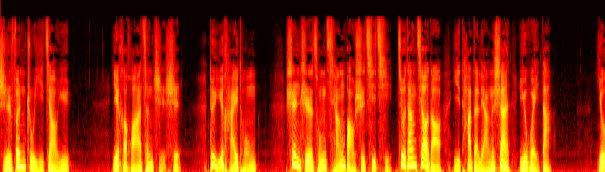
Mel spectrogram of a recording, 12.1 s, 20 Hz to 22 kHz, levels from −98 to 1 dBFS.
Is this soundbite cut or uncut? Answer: cut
